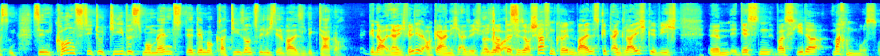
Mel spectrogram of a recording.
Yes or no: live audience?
yes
